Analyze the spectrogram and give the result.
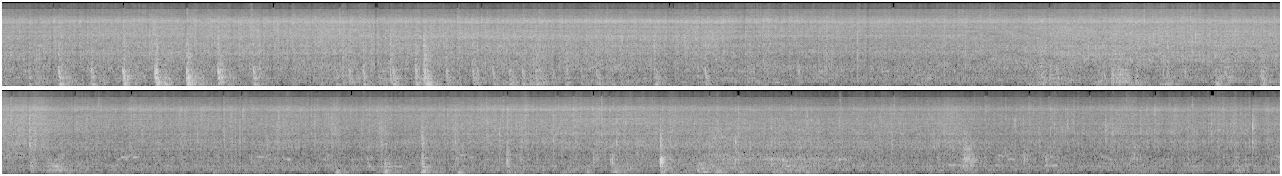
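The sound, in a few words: ground beef frying and being chopped in a pan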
